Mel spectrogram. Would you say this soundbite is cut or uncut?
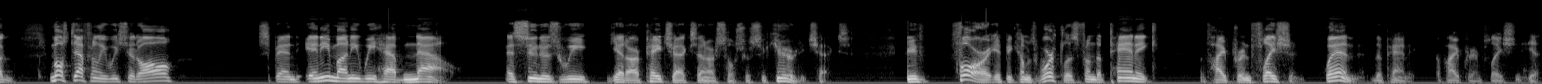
uncut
